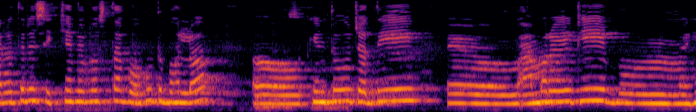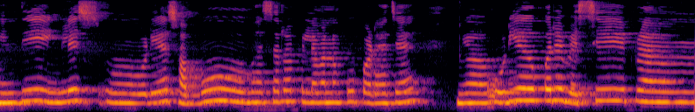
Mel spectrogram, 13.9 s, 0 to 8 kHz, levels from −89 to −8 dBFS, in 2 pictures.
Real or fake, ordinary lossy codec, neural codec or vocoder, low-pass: real; none; none; none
